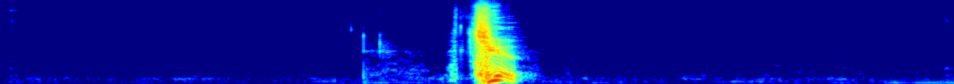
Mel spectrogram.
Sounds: Sneeze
